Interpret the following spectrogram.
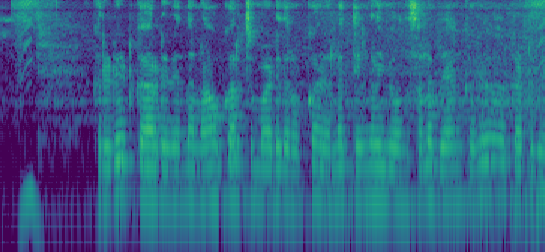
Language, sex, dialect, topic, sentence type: Kannada, female, Central, banking, statement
